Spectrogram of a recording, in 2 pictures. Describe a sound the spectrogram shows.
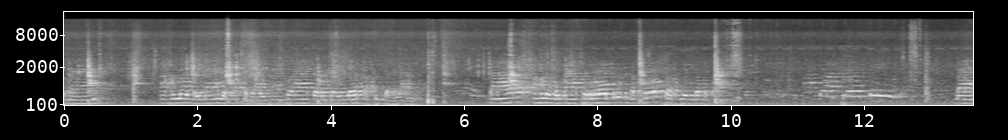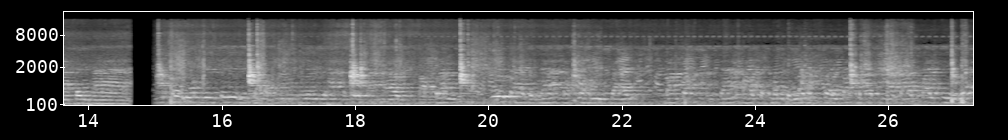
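Meat sizzles in a hot wok.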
